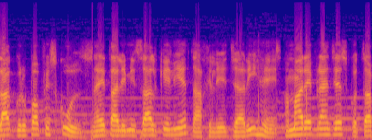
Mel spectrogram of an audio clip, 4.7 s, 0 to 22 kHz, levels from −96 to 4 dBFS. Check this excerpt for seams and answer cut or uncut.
cut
